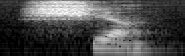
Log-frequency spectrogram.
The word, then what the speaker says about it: chien: Ou eu tenho, por exemplo, chien. D'accord? Chien. Chá, chien. Né? Ó, percebe o T aqui que eu não pronuncio no final?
